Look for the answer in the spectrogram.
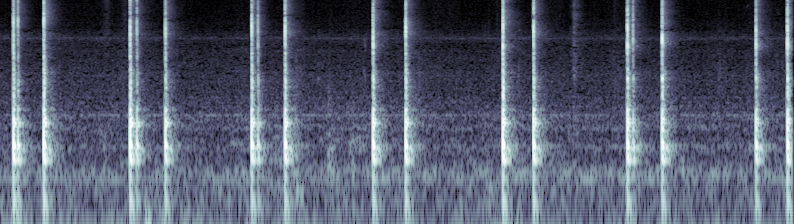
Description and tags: Mysounds HCP Maëlle square
This is one of the sounds producted by our class with objects of everyday life.
Pac, France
